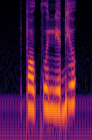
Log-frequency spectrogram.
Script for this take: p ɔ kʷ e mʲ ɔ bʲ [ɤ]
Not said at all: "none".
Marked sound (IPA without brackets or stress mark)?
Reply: o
